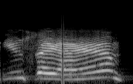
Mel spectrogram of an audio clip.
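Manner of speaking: a lightly voiced Jesus, slow and measured; quoting Jesus. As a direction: lay each word down slowly. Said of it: "He said".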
